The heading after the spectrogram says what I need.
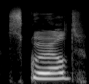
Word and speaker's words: squirrel: Some suggested that squirreled could be included, but squirrel is intended to be pronounced as 2 syllables.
